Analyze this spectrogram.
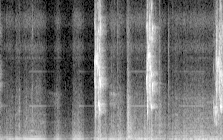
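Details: Papuan dusky lory calling with three loud, grating shrieks roughly a second apart, set against a low mechanical hum and faint background noise.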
